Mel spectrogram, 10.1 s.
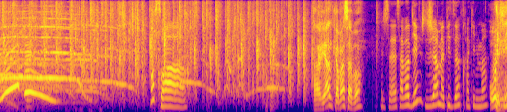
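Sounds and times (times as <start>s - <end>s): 
high whoops and shouts: 0.0s - 2.8s, 3.4s - 5.9s
studio audience clapping: 0.0s - 7.2s
speech: 3.2s - 3.8s, 6.3s - 10.1s.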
